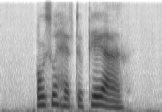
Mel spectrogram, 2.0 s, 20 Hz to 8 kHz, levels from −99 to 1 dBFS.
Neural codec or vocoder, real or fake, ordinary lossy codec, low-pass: codec, 16 kHz, 1 kbps, FreqCodec, larger model; fake; none; 7.2 kHz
